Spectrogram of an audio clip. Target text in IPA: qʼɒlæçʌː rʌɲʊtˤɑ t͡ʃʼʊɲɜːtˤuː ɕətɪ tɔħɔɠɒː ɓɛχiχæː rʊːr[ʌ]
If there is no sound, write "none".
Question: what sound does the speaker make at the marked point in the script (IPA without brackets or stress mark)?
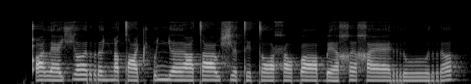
ʌ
